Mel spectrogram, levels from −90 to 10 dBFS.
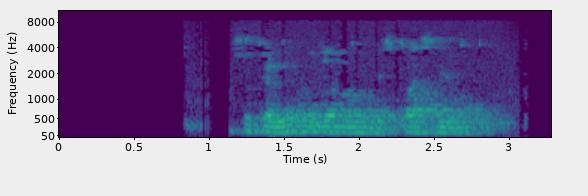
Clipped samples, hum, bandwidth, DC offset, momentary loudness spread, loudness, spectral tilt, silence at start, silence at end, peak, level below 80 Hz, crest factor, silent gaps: under 0.1%; none; 8.4 kHz; under 0.1%; 13 LU; -34 LUFS; -7.5 dB/octave; 0.85 s; 0.25 s; -18 dBFS; -72 dBFS; 16 dB; 1.02-1.12 s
